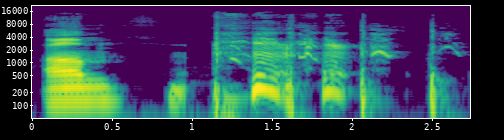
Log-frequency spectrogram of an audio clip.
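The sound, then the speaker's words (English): A short run of harsh, loud coughs follows a brief strained vocal sound, the bursts coming in a rapid uneven cluster with tiny gaps between them. “What we're really asking for here is some God, cough I'm so medicine.”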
